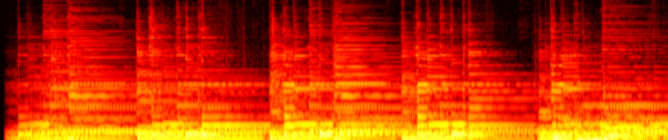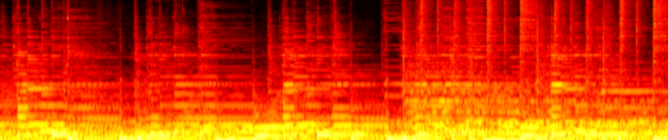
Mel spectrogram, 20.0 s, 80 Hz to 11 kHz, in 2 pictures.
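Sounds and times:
acoustic guitar strumming chords: 0.1 - 20.0
low bass: 8.3 - 9.7, 11.0 - 20.0.

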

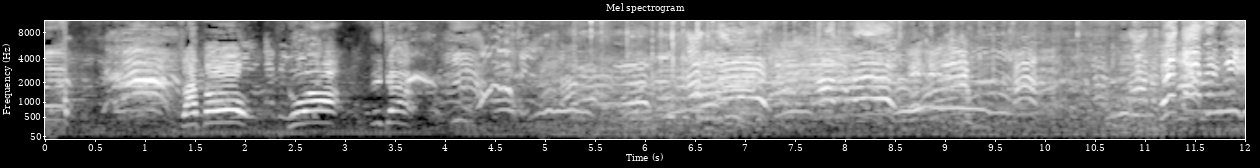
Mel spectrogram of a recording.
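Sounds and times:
children shouting and cheering: 3.8 - 12.0.

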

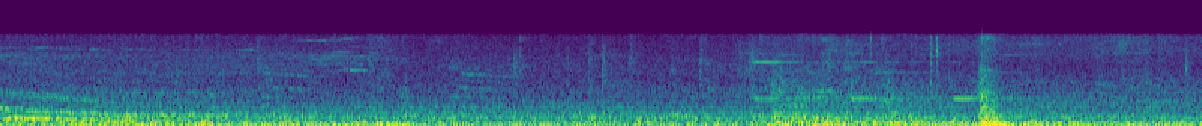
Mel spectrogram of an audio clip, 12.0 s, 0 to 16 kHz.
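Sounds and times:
train low rumble: 0.0 - 12.0
train doors thudding shut: 7.4 - 10.9
door warning beeps: 7.5 - 10.5.

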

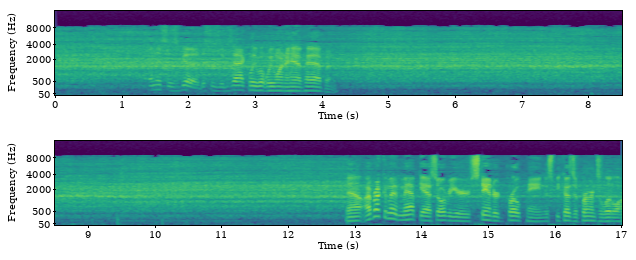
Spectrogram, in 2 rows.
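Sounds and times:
blowtorch flame hissing: 0.0 - 17.0.

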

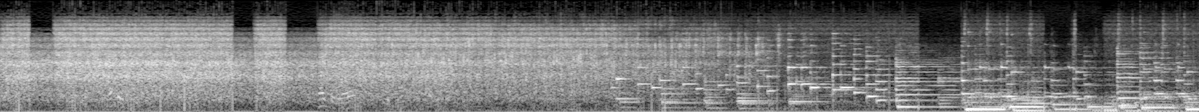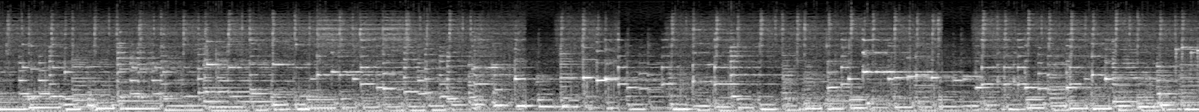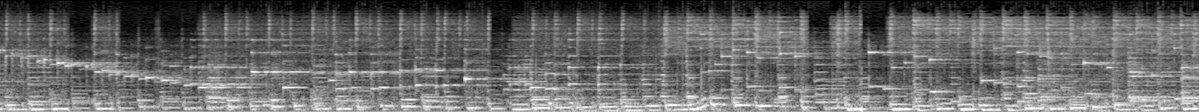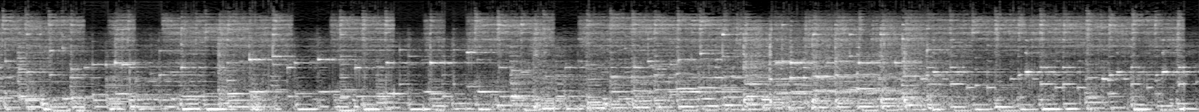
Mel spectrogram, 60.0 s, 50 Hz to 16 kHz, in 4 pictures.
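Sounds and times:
studio audience applauding: 0.0 - 9.5
jazz piano playing: 6.2 - 59.9
drums: 6.4 - 59.9.

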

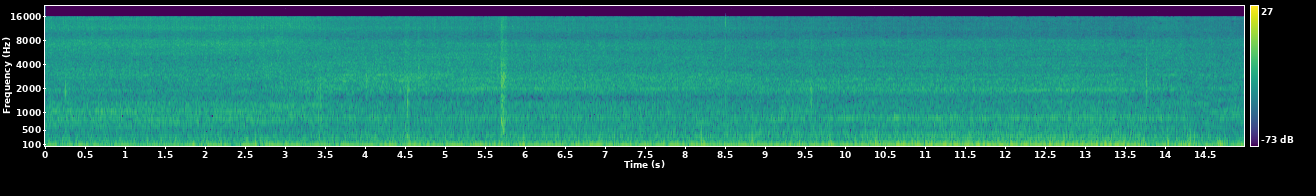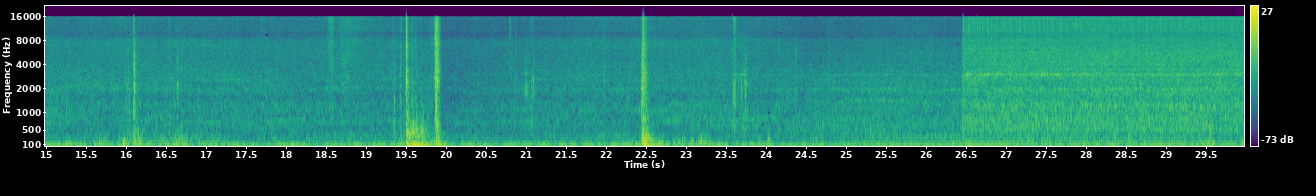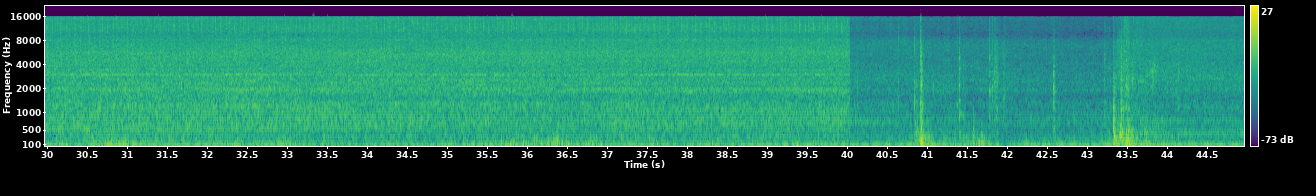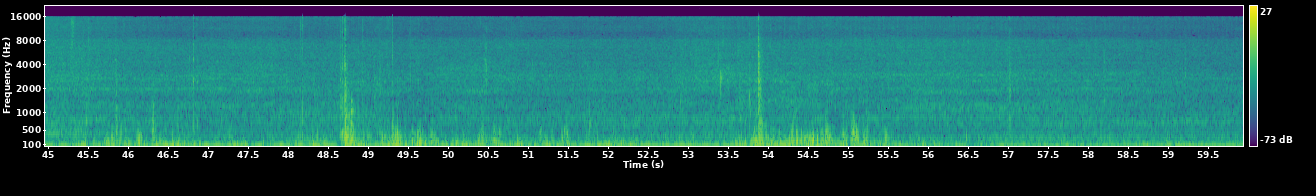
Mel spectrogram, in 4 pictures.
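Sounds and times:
pickup engine idling: 0.0 - 59.9.

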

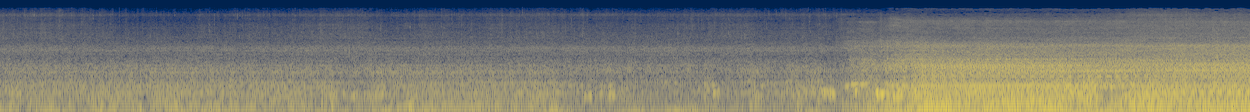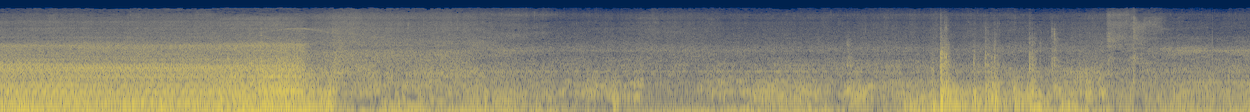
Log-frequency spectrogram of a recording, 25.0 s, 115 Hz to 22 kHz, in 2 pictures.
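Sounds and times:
water noise: 0.0 - 25.0
wind: 0.0 - 25.0
boat engine droning: 7.8 - 25.0.

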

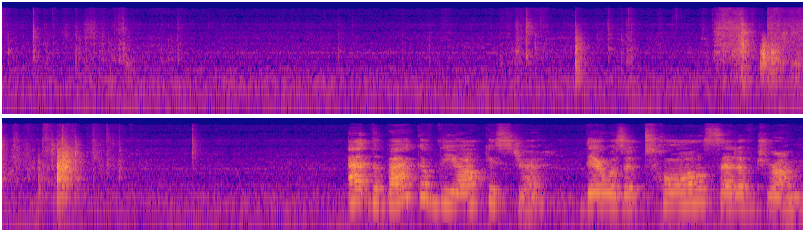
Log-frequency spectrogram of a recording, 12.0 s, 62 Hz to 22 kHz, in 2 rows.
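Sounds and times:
paper rustles: 0.0 - 1.4, 3.2 - 7.0
low steady room hum: 0.0 - 12.0.

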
